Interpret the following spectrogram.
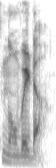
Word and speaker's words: Noida: So the local people can't effectively pronounce Noida. So they pronounce it as Noveda.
